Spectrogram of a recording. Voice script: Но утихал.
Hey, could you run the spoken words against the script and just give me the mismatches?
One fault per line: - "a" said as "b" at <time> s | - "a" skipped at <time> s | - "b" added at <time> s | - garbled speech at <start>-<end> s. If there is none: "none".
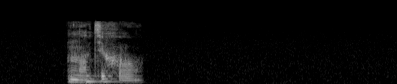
none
